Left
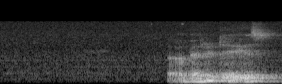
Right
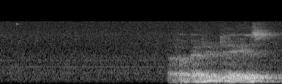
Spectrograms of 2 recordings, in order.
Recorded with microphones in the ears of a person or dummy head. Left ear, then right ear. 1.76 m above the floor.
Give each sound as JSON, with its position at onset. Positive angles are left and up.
{"t": 1.7, "sound": "a man speaking", "side_deg": 50, "distance_m": 0.7}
